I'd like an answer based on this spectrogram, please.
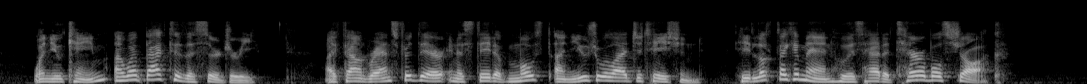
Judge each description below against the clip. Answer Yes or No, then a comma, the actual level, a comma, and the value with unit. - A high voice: No, medium, 150 Hz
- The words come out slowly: No, average, 170 wpm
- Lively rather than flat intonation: Yes, wide, 6.6 semitones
